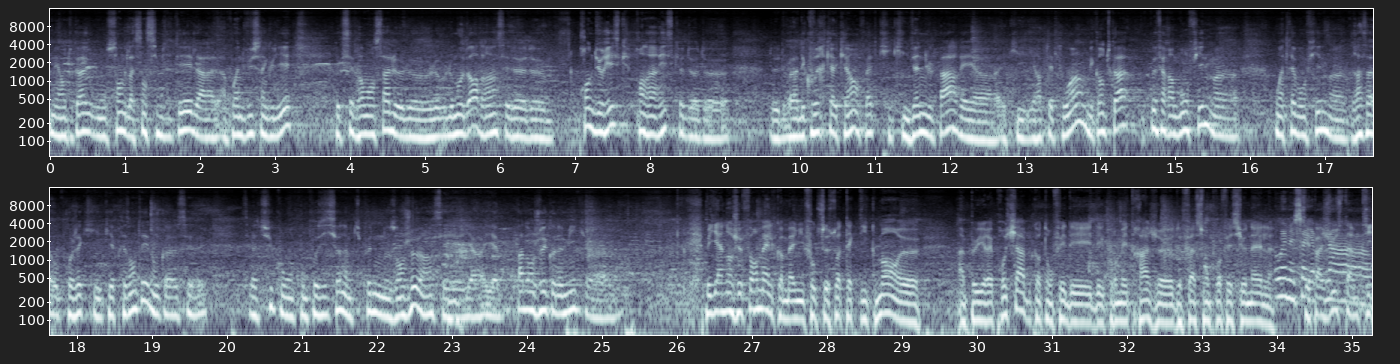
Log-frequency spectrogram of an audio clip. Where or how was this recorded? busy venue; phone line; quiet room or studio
busy venue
